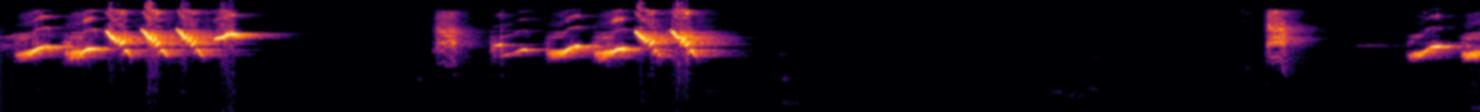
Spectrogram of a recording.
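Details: Double-collared seedeater (coleiro, tui-tui song style) singing in nature: short high phrases of rapid buzzy, warbled notes, each about a second long, repeated after pauses, with brief sharp call notes between.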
